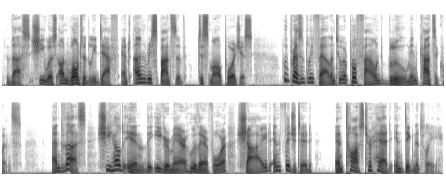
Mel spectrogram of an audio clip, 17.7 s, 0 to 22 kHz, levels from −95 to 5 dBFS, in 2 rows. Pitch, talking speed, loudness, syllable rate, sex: 130 Hz, 125 wpm, -20 LUFS, 4.1 syllables/s, male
